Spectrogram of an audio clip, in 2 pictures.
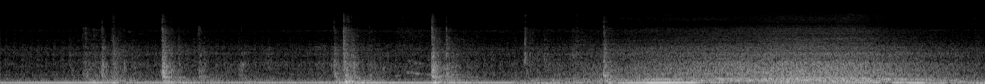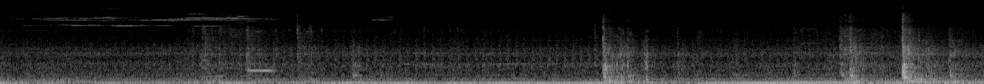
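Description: Autocar ACX garbage truck with a Heil front-loader body and Curotto Can arm, its diesel engine running as it rolls up the street, rising then falling in pitch midway. Sharp metallic knocks and clanks come now and then, more of them near the end as the arm grabs and lifts a cart.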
